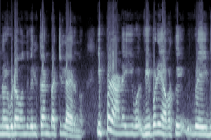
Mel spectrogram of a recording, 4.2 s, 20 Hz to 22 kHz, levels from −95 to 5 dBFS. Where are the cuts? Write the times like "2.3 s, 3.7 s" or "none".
none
